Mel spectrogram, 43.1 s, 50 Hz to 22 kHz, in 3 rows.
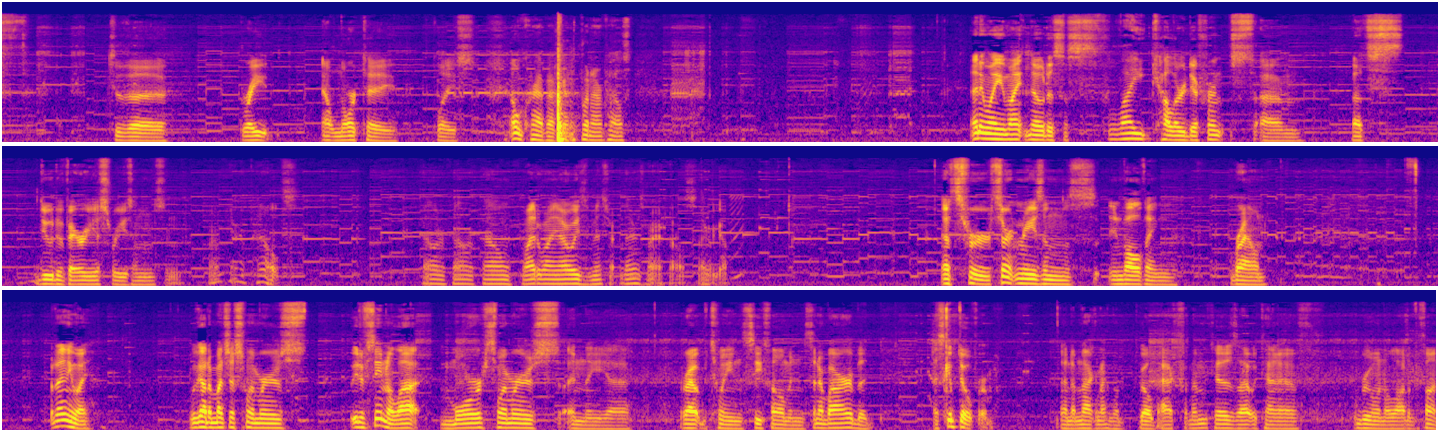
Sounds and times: Music: 0.0s - 43.0s
Speech: 1.1s - 1.7s, 2.4s - 6.3s, 9.7s - 14.0s, 14.7s - 17.3s, 18.6s - 21.8s, 23.8s - 27.0s, 29.2s - 29.7s, 30.6s - 37.4s, 38.0s - 38.7s, 39.3s - 43.0s.

